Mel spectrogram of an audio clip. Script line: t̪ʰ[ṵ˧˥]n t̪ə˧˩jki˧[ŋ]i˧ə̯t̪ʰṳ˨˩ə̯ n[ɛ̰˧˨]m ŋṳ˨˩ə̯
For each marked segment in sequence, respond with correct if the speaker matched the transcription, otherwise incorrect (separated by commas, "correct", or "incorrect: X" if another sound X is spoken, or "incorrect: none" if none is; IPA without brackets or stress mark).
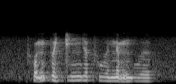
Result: incorrect: o̰˧˥, correct, correct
